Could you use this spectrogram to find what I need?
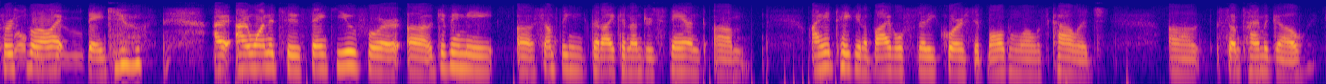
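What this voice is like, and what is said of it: Stuffy, cold-affected voice. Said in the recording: “I have a little bit of a cold, so my voice is not my own.”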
